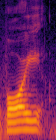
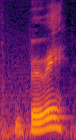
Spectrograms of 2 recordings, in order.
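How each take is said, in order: First: Buoy is said like boy, one syllable. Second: Buoy is said as boo-ee, two syllables.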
